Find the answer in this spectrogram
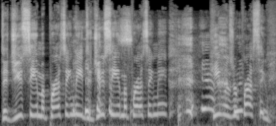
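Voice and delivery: put-on excited voice. Discussing a film scene, quoting a character after another leaves: imitating an excited voice. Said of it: "the excitement in his voice".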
